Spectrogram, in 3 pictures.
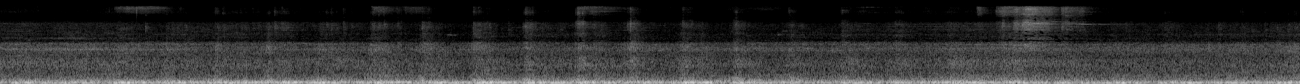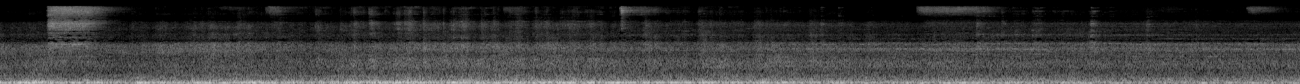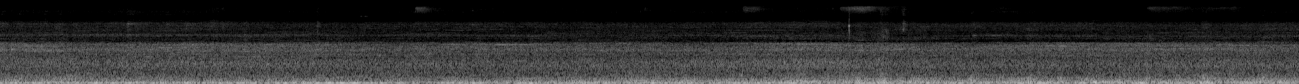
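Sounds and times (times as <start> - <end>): train wheels rumbling: 0.0 - 38.9
high wheel squeals: 29.9 - 38.7.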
